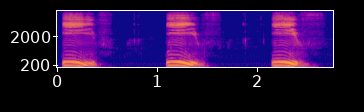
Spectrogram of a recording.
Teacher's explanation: 그 유성음이라는 거에서 성대 울림이 빠지기 때문에 공기가 굉장히 약해집니다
